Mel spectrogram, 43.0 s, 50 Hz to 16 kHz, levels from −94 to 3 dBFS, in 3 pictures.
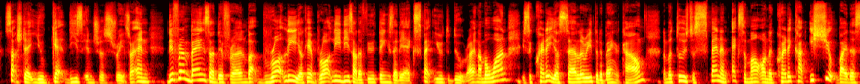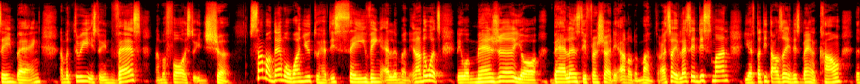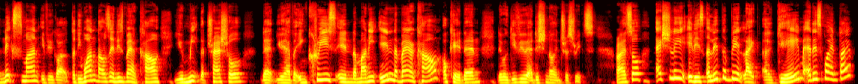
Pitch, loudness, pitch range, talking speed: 155 Hz, -18 LUFS, 135-190 Hz, 220 wpm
